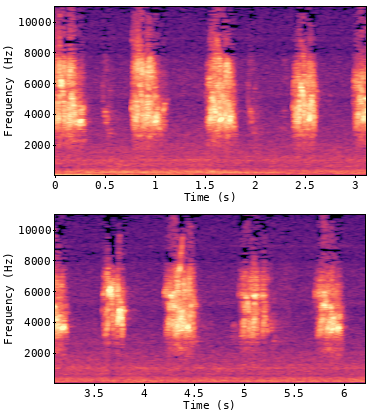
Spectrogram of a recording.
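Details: Nestling house wrens in a backyard bird house, second brood of the year, give nine raspy, high-pitched hissing bursts spaced roughly evenly, one every two-thirds of a second, with quiet low rumble early on.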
